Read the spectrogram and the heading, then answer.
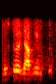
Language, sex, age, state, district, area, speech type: Bengali, male, 18-30, West Bengal, Uttar Dinajpur, urban, conversation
